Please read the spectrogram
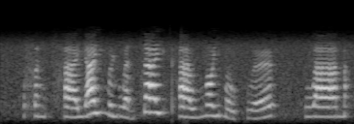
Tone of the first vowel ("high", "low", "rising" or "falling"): low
